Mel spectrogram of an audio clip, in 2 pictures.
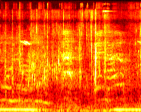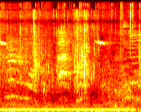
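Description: Splashing and sloshing as a white coat is washed by hand in water, alongside a steady low hum, with voices talking throughout.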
